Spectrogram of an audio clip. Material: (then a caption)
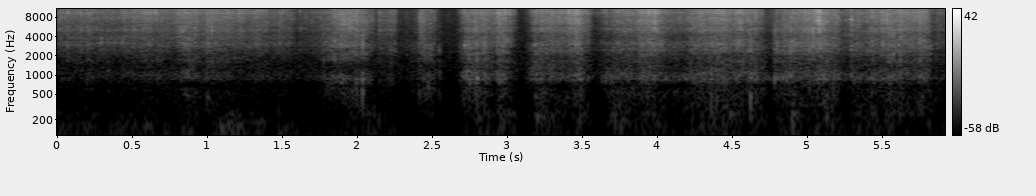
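Plastic. Hands with long painted nails rub and rustle the plastic needle branches of a large artificial pine Christmas wreath decorated with a pinecone and red plastic berries, leaving the pinecone and berries untouched. The result is a continuous, bright, crinkly scratching rustle that swells and dips in short strokes.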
